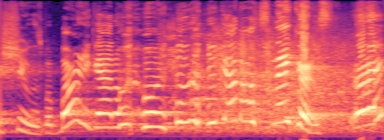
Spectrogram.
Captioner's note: laugh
